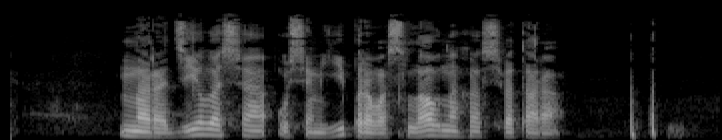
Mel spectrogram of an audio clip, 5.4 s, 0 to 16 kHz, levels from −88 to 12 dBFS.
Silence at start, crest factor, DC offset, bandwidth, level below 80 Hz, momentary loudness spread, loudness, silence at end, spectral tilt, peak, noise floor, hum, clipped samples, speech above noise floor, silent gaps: 0.9 s; 22 dB; under 0.1%; 11 kHz; -74 dBFS; 14 LU; -28 LUFS; 0.5 s; -3 dB/octave; -8 dBFS; -64 dBFS; none; under 0.1%; 36 dB; none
